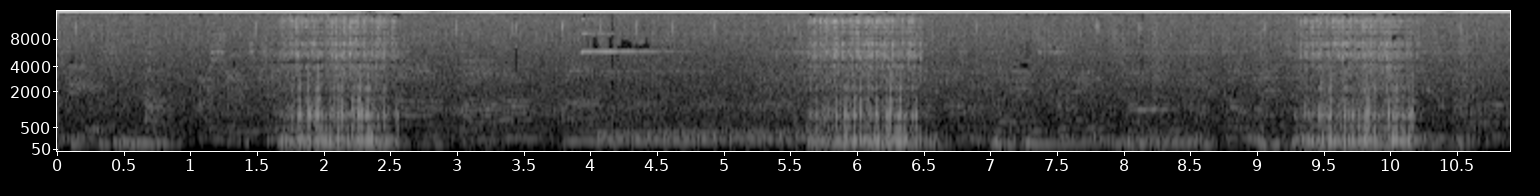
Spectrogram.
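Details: Adult husband snoring: loud, rough, rumbling or fluttering snores a few seconds apart at irregular intervals, with quieter tonal sounds or soft noisy breathing between them. Snoring.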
